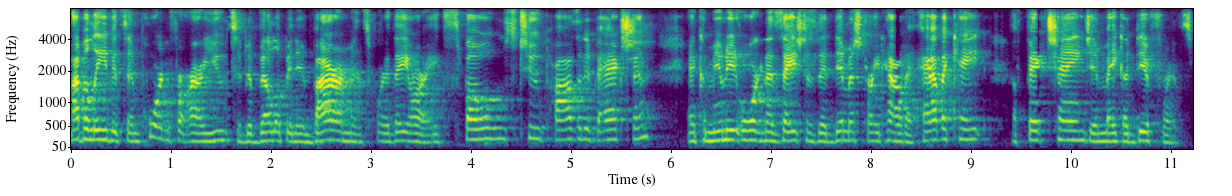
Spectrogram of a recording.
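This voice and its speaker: A woman at medium pitch with a Southern US accent, fairly even intonation and a fairly quick pace. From US Deep South. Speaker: university academic, panelist. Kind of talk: prepared panel remarks. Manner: formal.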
